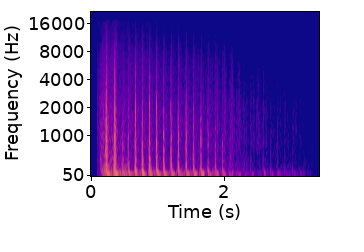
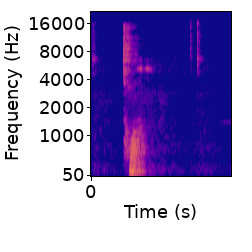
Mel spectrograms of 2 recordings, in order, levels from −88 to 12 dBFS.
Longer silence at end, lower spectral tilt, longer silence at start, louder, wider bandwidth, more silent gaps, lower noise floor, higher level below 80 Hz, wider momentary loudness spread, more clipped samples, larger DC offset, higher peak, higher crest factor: first, 1.15 s vs 0.45 s; first, -6.5 dB/octave vs -5 dB/octave; about the same, 0.15 s vs 0.05 s; second, -34 LUFS vs -30 LUFS; about the same, 17.5 kHz vs 16.5 kHz; neither; about the same, -70 dBFS vs -69 dBFS; first, -44 dBFS vs -66 dBFS; about the same, 19 LU vs 19 LU; neither; neither; first, -6 dBFS vs -12 dBFS; first, 30 dB vs 24 dB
